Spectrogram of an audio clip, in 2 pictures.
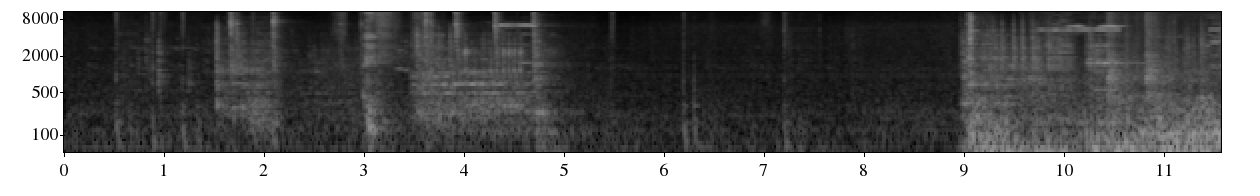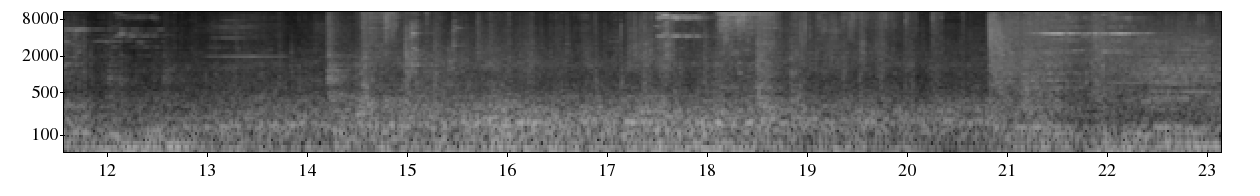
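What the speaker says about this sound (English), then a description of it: "Some kind of fucking train?" A train rushes past in the Mafia video game, opening with scattered clanks and rattles before a loud, sustained roar of rolling wagons fills the rest of the clip.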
